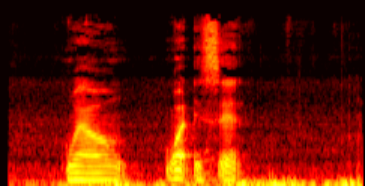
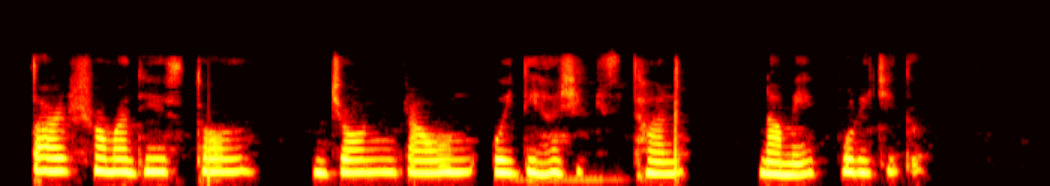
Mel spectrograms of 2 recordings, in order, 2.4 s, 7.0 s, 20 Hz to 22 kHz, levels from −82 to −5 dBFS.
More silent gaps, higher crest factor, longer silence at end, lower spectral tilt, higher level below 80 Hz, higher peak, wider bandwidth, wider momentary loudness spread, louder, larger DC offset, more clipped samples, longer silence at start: neither; about the same, 18 dB vs 16 dB; second, 0 s vs 0.85 s; about the same, -5 dB/octave vs -6 dB/octave; first, -32 dBFS vs -58 dBFS; second, -8 dBFS vs -2 dBFS; first, 16 kHz vs 7.6 kHz; second, 11 LU vs 14 LU; second, -26 LUFS vs -18 LUFS; neither; neither; second, 0.05 s vs 0.25 s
